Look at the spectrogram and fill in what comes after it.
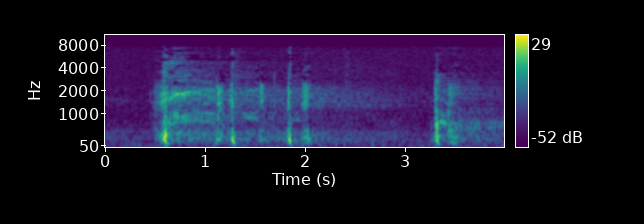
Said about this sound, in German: Teufel, hast du noch immer nicht aufgegeben, mich zum Husten zu bringen? Es wird dir nicht gelingen, meine Predigt zu kürzen.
